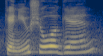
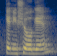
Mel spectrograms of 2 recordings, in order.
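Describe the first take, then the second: First: It is said in a calm, neutral tone. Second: It is said in an angry tone.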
